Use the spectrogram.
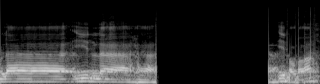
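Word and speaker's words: لا إله إلا الله: Karena itu dia membacanya harus dibaca panjang lanya. Asyhadu an la ilaha illallah, ila juga panjang, Allah juga di situ lamnya dipanjangkan. Nah, tidak boleh dibaca pendek, misalnya mengatakan asyhadu an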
